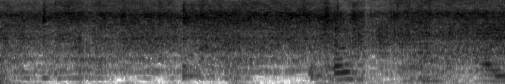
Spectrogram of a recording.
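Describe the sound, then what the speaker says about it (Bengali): Fried potatoes stir-fried in ground spice masala in a pan, a loud, close sizzle with repeated scraping and stirring strokes of a spatula, no voices. "আলু দিয়ে কিন্তু আবার একটু কষিয়ে নিয়েছি।"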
